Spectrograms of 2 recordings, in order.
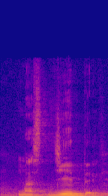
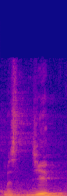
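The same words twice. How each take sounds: First: The final consonant is a clear d. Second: The final d becomes a different sound. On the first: The speaker calls it right. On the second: The speaker calls it wrong.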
